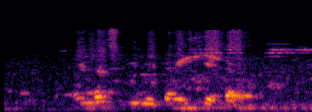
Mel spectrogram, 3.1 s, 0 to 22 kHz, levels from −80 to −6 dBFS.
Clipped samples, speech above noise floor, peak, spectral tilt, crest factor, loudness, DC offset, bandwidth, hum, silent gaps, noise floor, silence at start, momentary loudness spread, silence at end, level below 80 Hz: under 0.1%; 25 dB; -14 dBFS; -5 dB/octave; 18 dB; -29 LUFS; under 0.1%; 8 kHz; none; none; -53 dBFS; 0.2 s; 14 LU; 0 s; -68 dBFS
